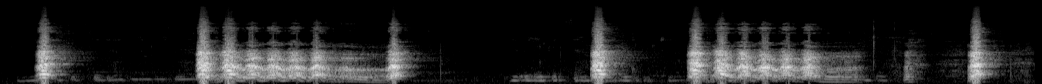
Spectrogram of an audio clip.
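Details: A German Shepherd barks at an electrical socket, giving loud, sharp barks in bursts, with rapid rough strings between single barks.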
